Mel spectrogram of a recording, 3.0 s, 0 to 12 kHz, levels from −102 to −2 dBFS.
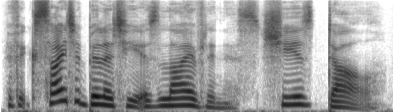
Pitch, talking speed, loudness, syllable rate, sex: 195 Hz, 140 wpm, -18 LUFS, 5.5 syllables/s, female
